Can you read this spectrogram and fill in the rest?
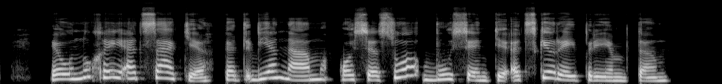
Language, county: Lithuanian, Klaipėda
